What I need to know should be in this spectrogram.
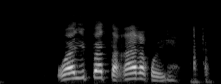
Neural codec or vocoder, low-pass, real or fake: none; 10.8 kHz; real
